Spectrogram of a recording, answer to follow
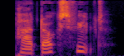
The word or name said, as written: paradoksfyldt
